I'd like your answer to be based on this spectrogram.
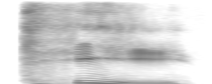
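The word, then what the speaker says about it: Caye: But Ambergris Key, Matt, you say it like it's a key, even though it may say K. They have... – That wouldn't rhyme with vacay.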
